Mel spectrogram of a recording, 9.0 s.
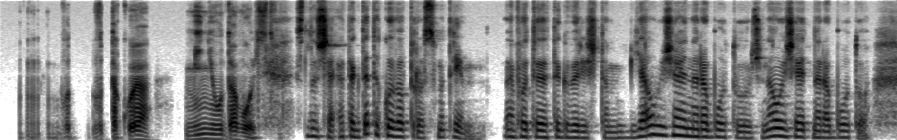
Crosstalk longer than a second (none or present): none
